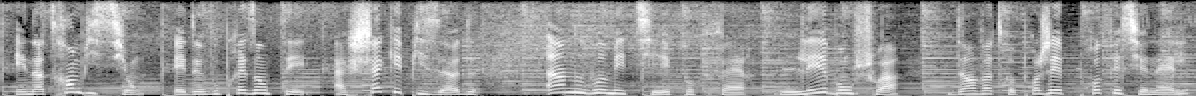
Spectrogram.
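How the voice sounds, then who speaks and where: Woman podcast host and interviewer, mid-range voice, measured delivery, faint music in the background. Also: mid-range voice. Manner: clear, measured, guiding. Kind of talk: scripted intro, then interview questions.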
